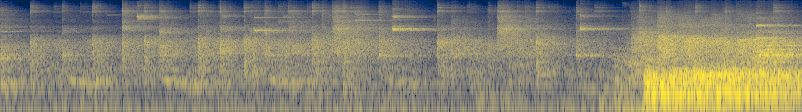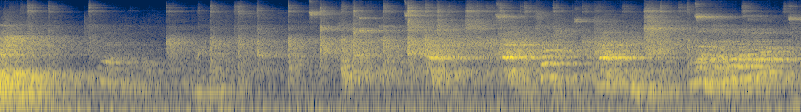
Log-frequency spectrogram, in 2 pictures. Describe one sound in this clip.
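A table tennis ball clicks sharply back and forth between paddles and table in a quick rally.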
